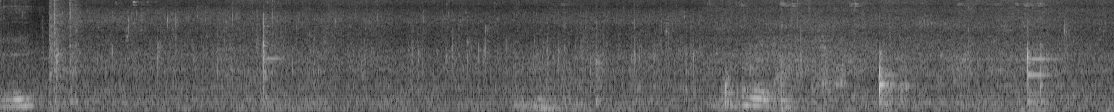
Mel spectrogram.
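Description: Onions and green chillies sizzle and crackle steadily in hot oil for a meal maker biryani, with a spoon occasionally scraping and stirring the pan up close.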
